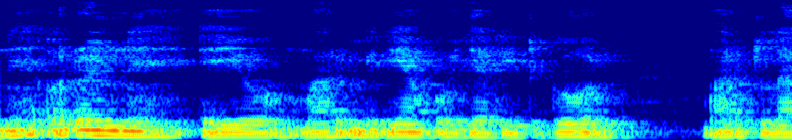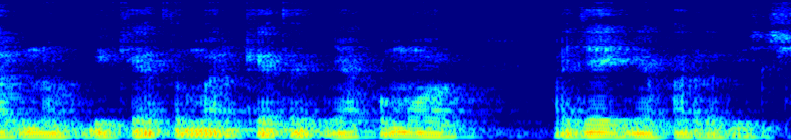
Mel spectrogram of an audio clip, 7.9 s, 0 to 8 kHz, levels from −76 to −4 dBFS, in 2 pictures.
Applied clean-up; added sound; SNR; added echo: none; none; none; reverberation time 0.6 s.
